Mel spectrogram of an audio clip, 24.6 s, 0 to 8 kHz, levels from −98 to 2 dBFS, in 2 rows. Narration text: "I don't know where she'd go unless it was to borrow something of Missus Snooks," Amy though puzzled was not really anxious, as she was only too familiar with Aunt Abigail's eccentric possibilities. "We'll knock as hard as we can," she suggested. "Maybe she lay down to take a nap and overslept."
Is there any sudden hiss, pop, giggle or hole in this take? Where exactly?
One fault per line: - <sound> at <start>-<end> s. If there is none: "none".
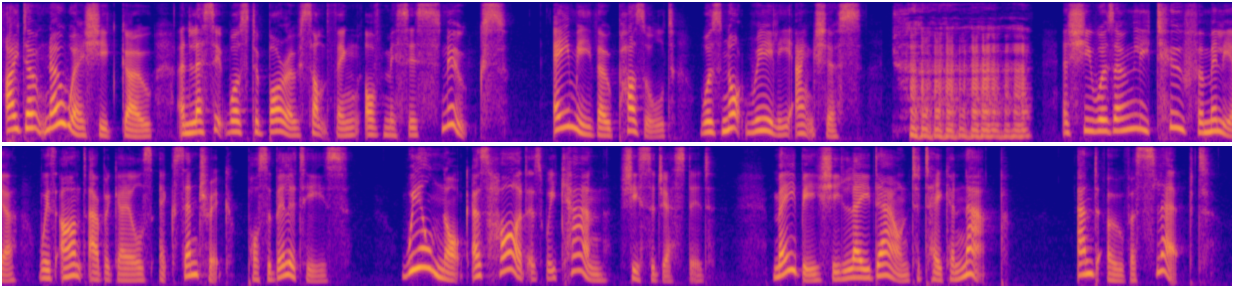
- laugh at 8.9-10.3 s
